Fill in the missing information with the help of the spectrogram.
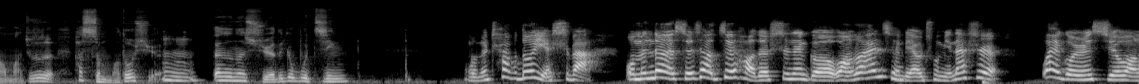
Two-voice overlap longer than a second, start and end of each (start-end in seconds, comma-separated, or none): none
